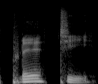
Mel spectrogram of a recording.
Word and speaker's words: pretty: the first one the first sound the first syllable is pretty that's a great word to train so say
